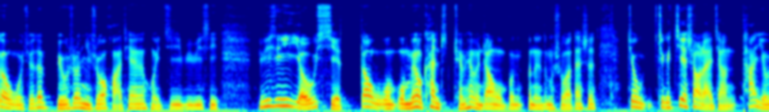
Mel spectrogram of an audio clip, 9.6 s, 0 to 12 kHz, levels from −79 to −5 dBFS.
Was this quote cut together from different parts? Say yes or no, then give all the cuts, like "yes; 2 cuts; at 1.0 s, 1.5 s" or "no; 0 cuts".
yes; 1 cut; at 4.4 s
